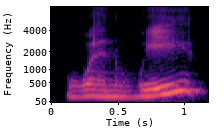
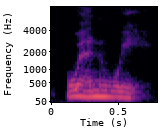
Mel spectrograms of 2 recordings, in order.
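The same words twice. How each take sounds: First: Slow "when WE", rising on we; stress on WE. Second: WHEN strong, "we" falling away; trochee, stress on WHEN. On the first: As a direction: lean on the pronoun "we", lifting it. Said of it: "again, pronouns, no". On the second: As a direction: hit "when" and drop off on "we". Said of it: "trochee when we". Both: Shown as a demonstration.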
